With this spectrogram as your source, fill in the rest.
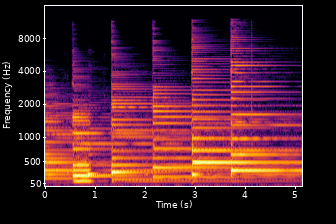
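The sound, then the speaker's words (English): Guitar strings are plucked one at a time from the bass strings up to the treble strings. The notes climb steadily in pitch with even spacing, and each one rings on and decays beneath the next. “Well, the way a guitar sounds, if you use it from top to bottom, it will be like this.”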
